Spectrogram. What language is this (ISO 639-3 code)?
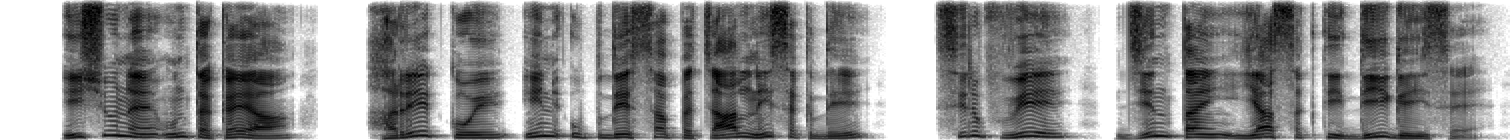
bgc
